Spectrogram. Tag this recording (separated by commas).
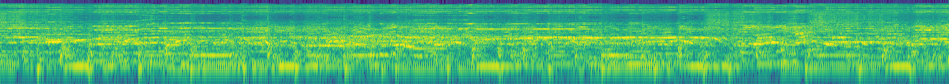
Shout, Music, Blues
